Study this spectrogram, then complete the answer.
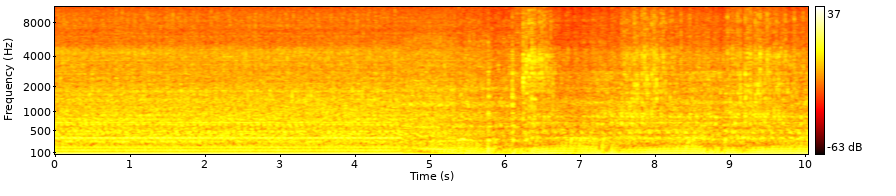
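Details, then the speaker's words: Wartime H tractor four-cylinder, first run after 20+ years sitting, at full operating temperature with idle slowed: slow, steady low thump, no knocking or misses, great oil pressure; normal idle, engine judged good. "I don't hear any knocking to you we are at full operating temperature and we still got great oil pressure"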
